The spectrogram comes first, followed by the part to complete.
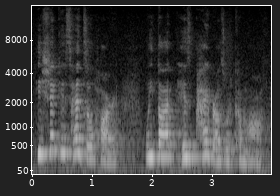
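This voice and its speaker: A woman's voice: a little high, big pitch swings, measured pace, a little hiss or hum. A woman reading a children's story aloud in an echoey room. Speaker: school staff member reading aloud.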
